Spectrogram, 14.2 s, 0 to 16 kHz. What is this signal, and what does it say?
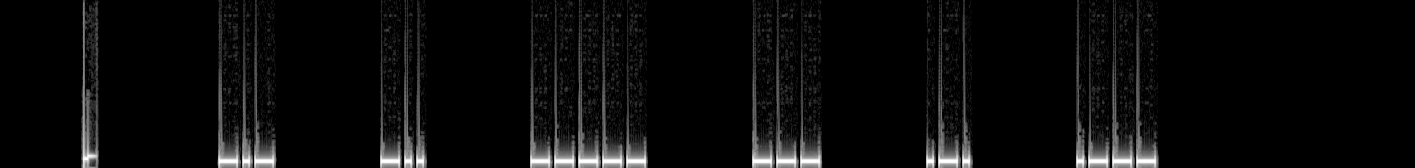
Morse code, heard as a keyed tone, about 20 wpm, spaced as for 7 wpm, 700 Hz. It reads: KD0ORJ
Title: USA Call Signs - 6x Character Spacing - 20wpm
